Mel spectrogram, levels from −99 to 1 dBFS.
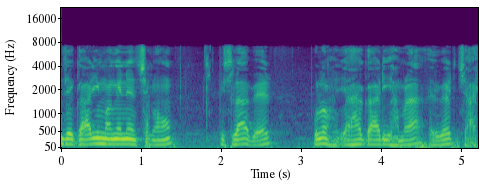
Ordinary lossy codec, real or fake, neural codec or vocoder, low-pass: none; real; none; 7.2 kHz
